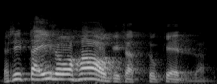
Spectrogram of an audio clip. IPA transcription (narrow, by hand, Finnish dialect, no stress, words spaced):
jɑ sitːæ iso hɑˑoki sɑtːu kerːɑn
